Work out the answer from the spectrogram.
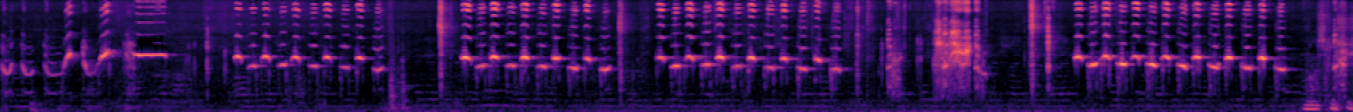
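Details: A male pet cockatiel sings runs of quick, chirpy whistled notes mixed with clicks copied from a crimp tool, and he imitates the clicking before it happens; Cockatiel.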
